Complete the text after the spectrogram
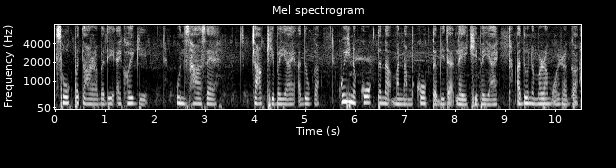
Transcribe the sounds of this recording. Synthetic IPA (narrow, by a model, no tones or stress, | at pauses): sok̚pɐtaɾɐbɐdiʔɐjkʰojɡi | unsase | t͡ʃakʰːibɐjajɐ̰duɡɐ | kujnɐkok̚tɐnɐ̰mɐnɐmkʰok̚tɐbidɐ̰lɐjkʰibɐjajɐ̰dunɐmɐɾɐmo̰jɾɐɡɐ̰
